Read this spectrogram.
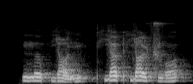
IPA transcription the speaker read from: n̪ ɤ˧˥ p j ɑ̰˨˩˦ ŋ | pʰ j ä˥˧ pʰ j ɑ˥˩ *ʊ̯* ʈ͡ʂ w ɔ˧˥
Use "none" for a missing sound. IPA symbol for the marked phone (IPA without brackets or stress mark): ʊ̯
